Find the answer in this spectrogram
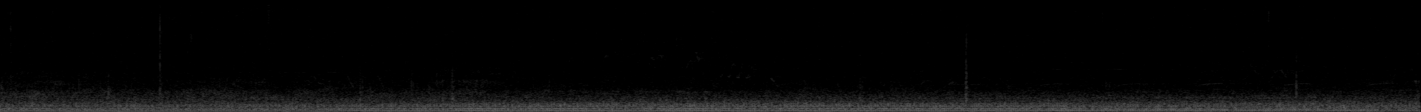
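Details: A steady low engine drone, like a propeller aircraft or motor, fills the recording with no clear animal calls.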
